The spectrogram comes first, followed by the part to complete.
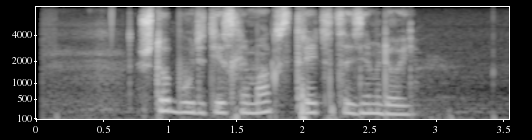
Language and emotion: Russian, neutral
